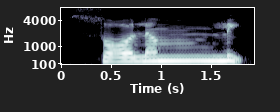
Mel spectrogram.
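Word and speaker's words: solemnly: अब यहाँ पर सॉलमली, MN में सॉलमली N साइलेंट है, सॉलमली, सॉलमली N साइलेंट है, ठीक है, सॉलमली गंभीरता से, प्रॉमिस, प्रॉमिस टू।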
